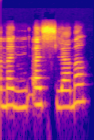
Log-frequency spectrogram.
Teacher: نون ساکن کی آواز کو ہم یہاں پہ ظاہر کریں گے. من اسلم اظہار ہو رہا ہے.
